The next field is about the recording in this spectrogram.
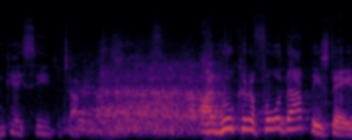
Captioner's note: audience laughs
